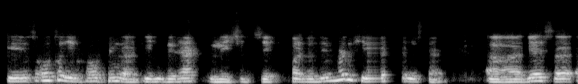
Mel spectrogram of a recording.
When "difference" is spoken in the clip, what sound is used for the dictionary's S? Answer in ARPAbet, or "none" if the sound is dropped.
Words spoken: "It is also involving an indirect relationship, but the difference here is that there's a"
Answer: none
